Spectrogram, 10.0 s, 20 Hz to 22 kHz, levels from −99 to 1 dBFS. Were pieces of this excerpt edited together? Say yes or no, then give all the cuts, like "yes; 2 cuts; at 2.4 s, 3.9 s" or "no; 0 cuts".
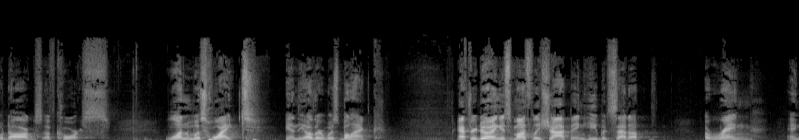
no; 0 cuts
